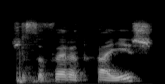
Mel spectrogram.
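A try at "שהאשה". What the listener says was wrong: Ну, только не Ниш, а Иша.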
